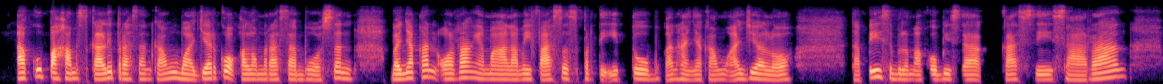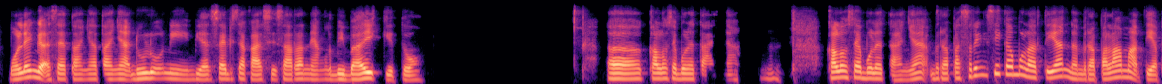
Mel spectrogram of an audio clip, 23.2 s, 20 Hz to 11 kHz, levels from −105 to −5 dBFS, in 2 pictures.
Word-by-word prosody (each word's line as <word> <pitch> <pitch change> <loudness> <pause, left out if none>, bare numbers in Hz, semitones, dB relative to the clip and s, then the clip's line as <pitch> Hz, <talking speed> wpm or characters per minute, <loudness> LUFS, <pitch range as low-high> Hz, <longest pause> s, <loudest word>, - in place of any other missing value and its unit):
aku 185 +6 +4
paham 180 -2 +5
sekali 165 +2 +3
perasaan 165 -3 -3
kamu 160 +5 -1
wajar 165 +4 +3
kok 195 -4 +3
kalau 160 0 +1
merasa 155 0 -1
bosen, 155 +5 -2 0.4
banyak 160 +4 +4
kan 225 0 +2
orang 185 +4 +2
yang 160 - -4
mengalami 155 0 0
fase 150 +4 +1
seperti 165 +1 -7
itu, 165 +2 -1
bukan 155 -2 -5
hanya 150 -1 -3
kamu 150 +1 -5
aja 160 0 0
loh. 145 +2 0 0.6
Tapi 220 +2 +2
sebelum 160 -2 -3
aku 150 +2 -2
bisa 150 -2 -2 0.2
kasih 150 -1 -3
saran, 170 - 0 0.5
boleh 170 +6 +4
nggak - - +6
saya 160 -2 -1
tanya-tanya 160 -1 -2
dulu 175 +2 +2
nih, 165 -4 -4
biar 150 -2 -2
saya 165 -1 0
bisa 170 0 -2
kasih 150 +1 -1
saran 165 +1 -1
yang 150 0 -8
lebih 155 +1 0
baik, 180 +4 +6
gitu? 140 -1 -4 1.9
Eee, 170 0 +4
kalau 175 0 +2
saya 175 -1 -3
boleh 165 -1 -1
tanya 145 +1 -11 0.2
mmm, 170 0 -16 0.5
kalau 200 +1 +4
saya 205 0 +2
boleh 175 -1 +1
tanya 140 +3 -6
berapa 175 +2 -4
sering 265 +6 -4
sih 325 +3 -3
kamu 295 -3 +1
latihan 215 +2 +2
dan 170 -6 -3
berapa 155 +1 -1
lama 210 +4 +1
tiap 150 -2 -3
165 Hz, 165 wpm, -24 LUFS, 155-180 Hz, 1.9 s, nggak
